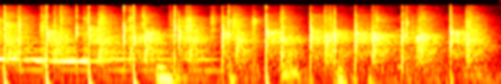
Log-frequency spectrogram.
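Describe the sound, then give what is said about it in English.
Audience applause welcoming a rapper as a guest: a steady, loud wash of clapping, with sharp individual claps popping out irregularly and a faint whistle-like tone early on. Nobody speaks. “Without further ado, let's give a warm welcome to the man, the legend, the myth, Mr.”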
